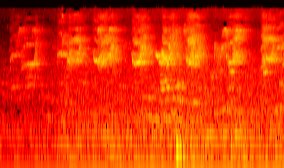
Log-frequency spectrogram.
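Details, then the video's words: Trondol lovebird, a caged pet bird, calling in a long continuous 'ngekek' chatter: harsh, buzzy bursts repeated about twice a second with little pause, over a low background hum. "Suara burung Lovebird trondol ngekek terus, gacor tenan!"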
